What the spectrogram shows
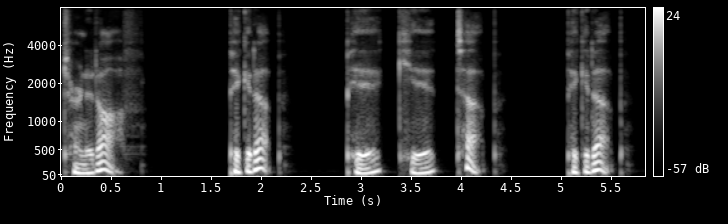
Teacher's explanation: The N jumps over and joins the apple. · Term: linking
